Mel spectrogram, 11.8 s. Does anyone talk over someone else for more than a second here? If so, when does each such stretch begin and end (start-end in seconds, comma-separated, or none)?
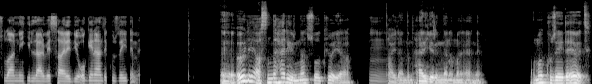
none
